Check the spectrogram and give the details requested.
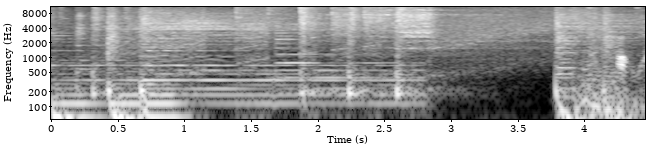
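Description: Music with steady low tones and percussive hits, a brief burst of speech near the end, and no animal sound.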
